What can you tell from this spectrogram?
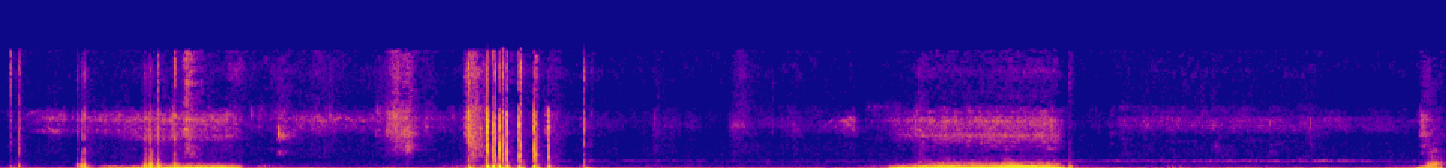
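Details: Snoring: two low, buzzing snore-like breaths with rustling between them, in a quiet room.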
